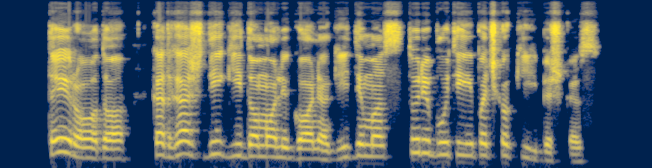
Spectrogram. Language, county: Lithuanian, Vilnius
